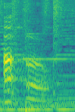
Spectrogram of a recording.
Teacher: we pronounce that by briefly cutting the air when you speak kind of like in English when we say uh-oh you can hear the air stop between the two syllables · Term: glottal stop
